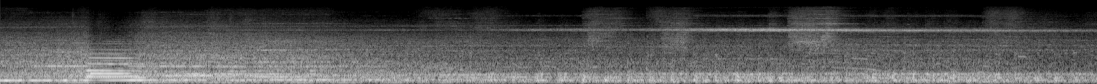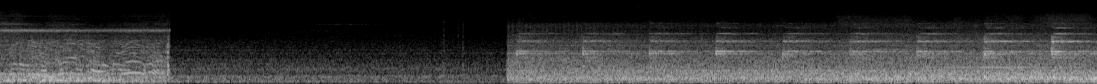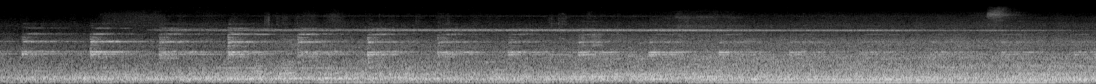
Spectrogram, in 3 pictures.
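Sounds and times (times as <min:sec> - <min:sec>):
diesel locomotive humming: 0:00.0 - 0:32.9
train coaches rumbling by: 0:00.0 - 0:32.9
high steady squeal: 0:04.5 - 0:12.7, 0:21.6 - 0:32.8.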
